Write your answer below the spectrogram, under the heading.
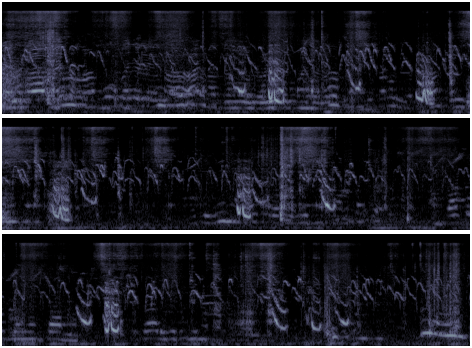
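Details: A long stretch of black francolin chicks calling: constant high chirps and slurred cheeps overlapping irregularly, with sharp clicks and rustles interspersed.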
